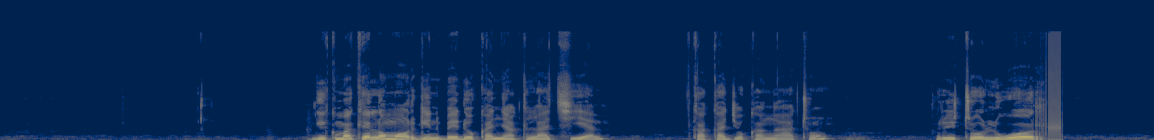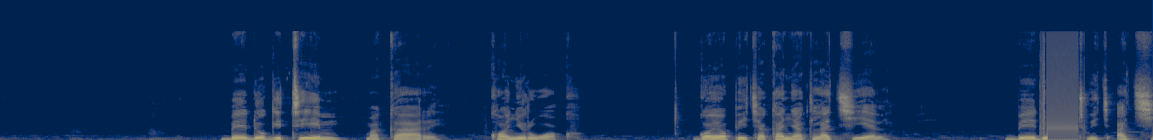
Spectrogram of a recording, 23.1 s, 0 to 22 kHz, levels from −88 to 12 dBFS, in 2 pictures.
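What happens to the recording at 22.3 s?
At 22.3 s the speech is inside an intermittent contact fault spanning 21.95 to 22.39 s. A loose cable or plug connection opens for about 307 ms, so the signal drops out, leaving only faint hiss, with crackle where the contact breaks and remakes.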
